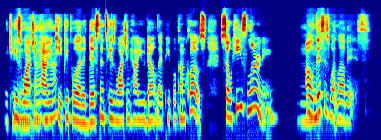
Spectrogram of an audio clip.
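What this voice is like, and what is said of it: Soft, calm voice. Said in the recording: “in that soft voice ... calm tone”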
